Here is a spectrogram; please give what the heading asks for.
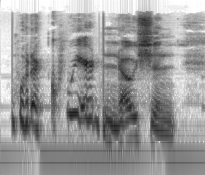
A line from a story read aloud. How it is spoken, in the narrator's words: cried the Fox King, beginning to laugh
